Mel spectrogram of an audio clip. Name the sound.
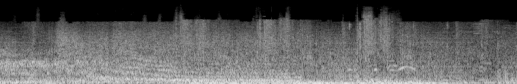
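explosion sound effect for bombing news report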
